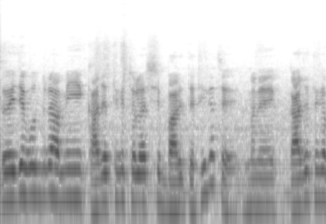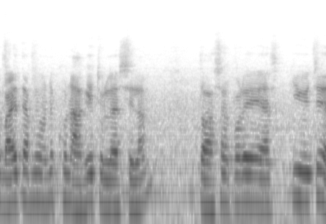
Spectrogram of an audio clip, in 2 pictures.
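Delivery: low, soft voice while others sleep; quiet late-night murmur to the camera; hushed night talk. Real, not acted. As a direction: keep it down, everyone's asleep. Late night, household asleep.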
